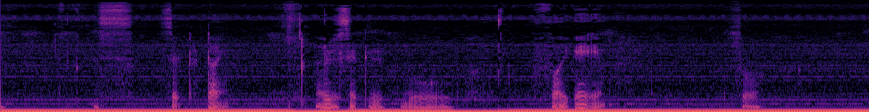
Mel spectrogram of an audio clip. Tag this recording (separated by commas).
Speech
